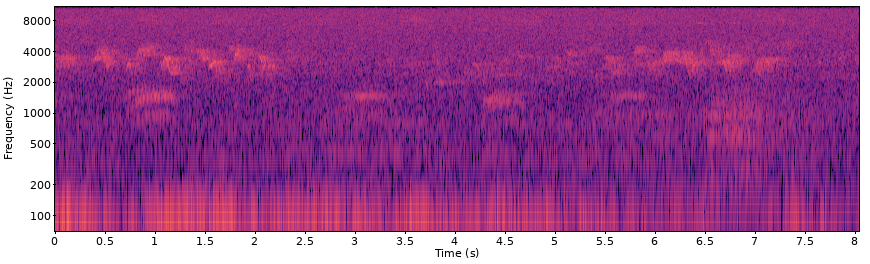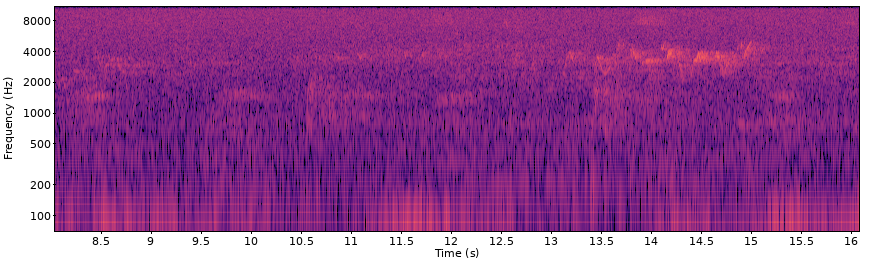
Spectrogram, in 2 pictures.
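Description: Birds calling in short, scattered chirps and calls over a low, uneven rumble of wind on the microphone.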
